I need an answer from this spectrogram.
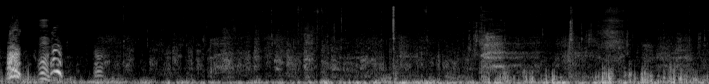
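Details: German Shepherds, two males named Nico and Zeeva, out in the hills; a couple of sharp high yelps at the start, then panting-like rustle and wind with quieter sounds.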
